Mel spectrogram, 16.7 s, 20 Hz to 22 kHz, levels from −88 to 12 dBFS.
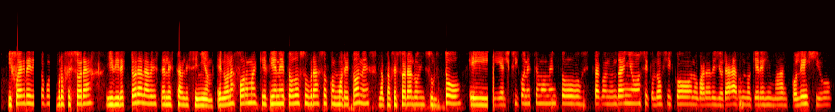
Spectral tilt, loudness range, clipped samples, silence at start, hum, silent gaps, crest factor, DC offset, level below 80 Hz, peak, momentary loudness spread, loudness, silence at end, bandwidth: -3.5 dB/octave; 6 LU; under 0.1%; 0.15 s; none; 0.73-0.83 s, 1.01-1.13 s; 18 dB; under 0.1%; -60 dBFS; 0 dBFS; 10 LU; -18 LUFS; 0.1 s; 4.1 kHz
